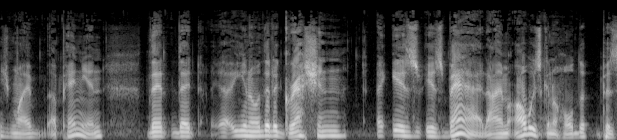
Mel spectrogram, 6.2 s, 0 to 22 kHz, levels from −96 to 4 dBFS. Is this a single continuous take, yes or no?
yes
